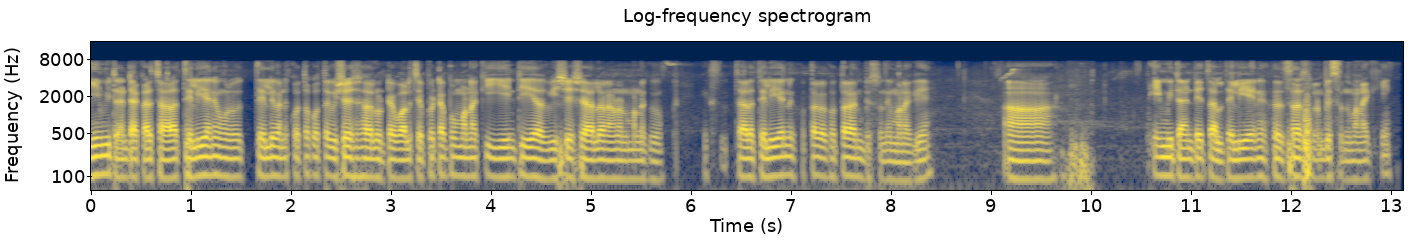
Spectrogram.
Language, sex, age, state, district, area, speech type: Telugu, male, 18-30, Telangana, Nalgonda, urban, spontaneous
